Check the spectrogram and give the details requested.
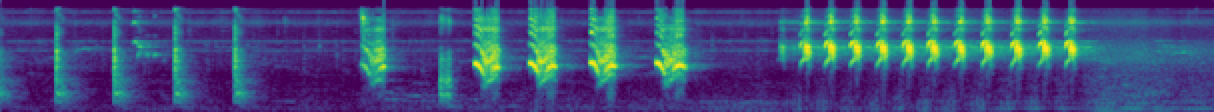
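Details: Black-winged Myna in a lively song used as a lure and tutor: spaced clicks, a few loud harsh squawky notes, then a fast run of ringing chirps fading into faint background noise.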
